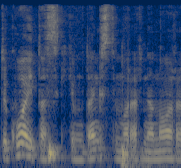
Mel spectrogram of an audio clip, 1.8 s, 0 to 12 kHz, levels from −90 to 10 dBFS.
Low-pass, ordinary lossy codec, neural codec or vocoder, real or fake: 10.8 kHz; AAC, 48 kbps; none; real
